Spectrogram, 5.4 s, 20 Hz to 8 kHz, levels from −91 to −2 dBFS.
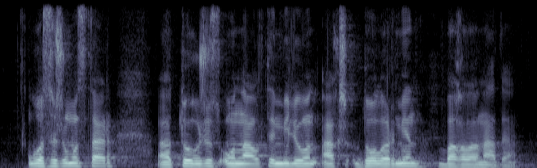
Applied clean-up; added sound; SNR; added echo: neural separator model SepFormer DNS4.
